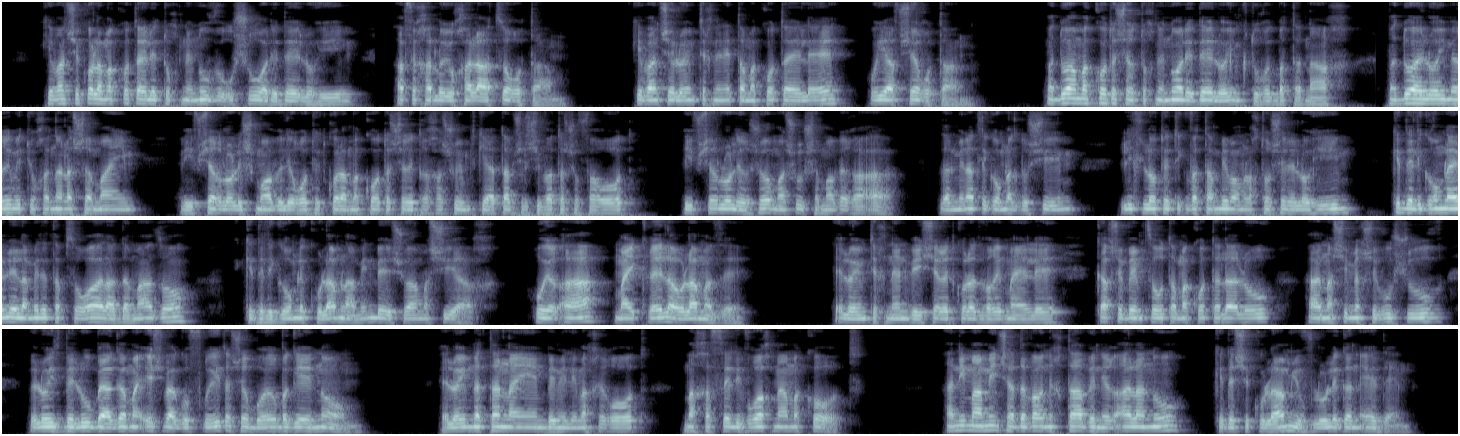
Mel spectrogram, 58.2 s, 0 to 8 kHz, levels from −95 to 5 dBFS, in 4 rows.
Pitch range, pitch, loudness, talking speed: 100-110 Hz, 105 Hz, -22 LUFS, 135 wpm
